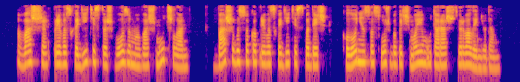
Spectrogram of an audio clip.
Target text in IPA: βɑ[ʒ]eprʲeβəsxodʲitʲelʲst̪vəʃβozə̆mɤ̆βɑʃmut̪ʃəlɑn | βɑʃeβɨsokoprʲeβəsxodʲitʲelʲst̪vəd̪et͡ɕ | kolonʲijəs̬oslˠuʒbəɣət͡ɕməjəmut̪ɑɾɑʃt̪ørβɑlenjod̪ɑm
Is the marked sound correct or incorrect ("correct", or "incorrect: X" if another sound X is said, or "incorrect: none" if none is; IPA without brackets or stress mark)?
incorrect: ʃ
